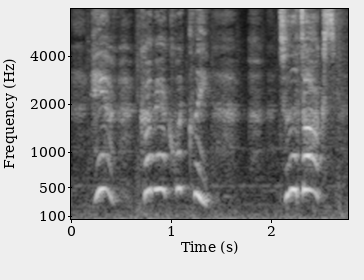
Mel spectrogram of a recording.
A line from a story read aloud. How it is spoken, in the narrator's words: a woman saying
